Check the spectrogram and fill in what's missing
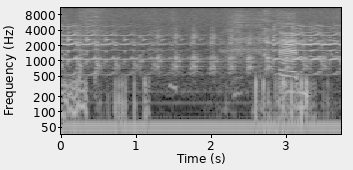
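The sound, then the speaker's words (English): A chicken clucks in agitated bursts after being hit, a quick cluster near the start and another squawking flurry toward the end, fairly loud, with no talking over it. “So, you hit the chicken for 8 damage.”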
